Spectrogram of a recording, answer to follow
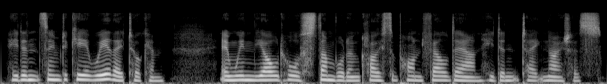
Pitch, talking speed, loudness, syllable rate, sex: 190 Hz, 235 wpm, -17 LUFS, 5.8 syllables/s, female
